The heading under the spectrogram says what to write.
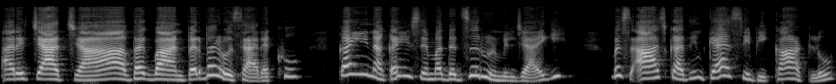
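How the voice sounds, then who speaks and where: A kind, secretive village woman acted by a woman in a cartoon folk tale. Her voice is high and bright, swinging widely in melody as she reassures in homely, colloquial words. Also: big pitch swings, slow pace, exaggerated voice. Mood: reassuring. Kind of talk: cartoon moral-story acting.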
